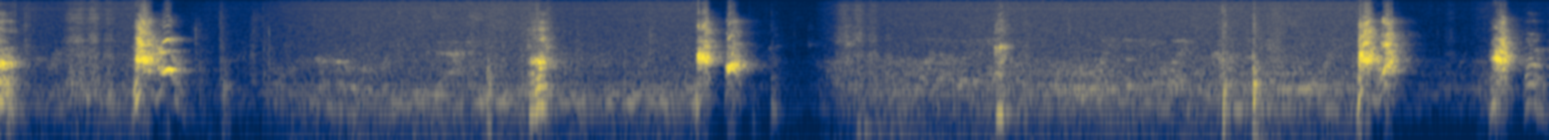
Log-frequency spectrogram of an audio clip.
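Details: A Siberian Husky puppy playing with a man in a mock attack gives short, sharp yipping barks every few seconds.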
